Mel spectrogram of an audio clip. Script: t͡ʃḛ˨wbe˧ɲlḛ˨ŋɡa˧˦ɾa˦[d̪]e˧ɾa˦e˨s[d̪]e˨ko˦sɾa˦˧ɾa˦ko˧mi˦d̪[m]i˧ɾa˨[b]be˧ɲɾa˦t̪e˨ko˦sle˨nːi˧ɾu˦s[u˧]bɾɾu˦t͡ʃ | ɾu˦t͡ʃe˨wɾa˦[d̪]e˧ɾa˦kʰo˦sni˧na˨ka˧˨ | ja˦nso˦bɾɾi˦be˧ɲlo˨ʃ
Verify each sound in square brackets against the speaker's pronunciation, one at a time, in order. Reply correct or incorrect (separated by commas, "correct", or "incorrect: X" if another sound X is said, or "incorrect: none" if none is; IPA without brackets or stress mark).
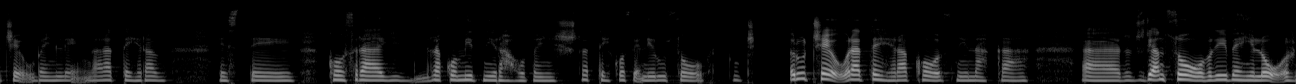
incorrect: t̪, incorrect: t̪, incorrect: n, incorrect: w, incorrect: o˧, incorrect: t̪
